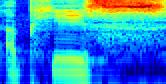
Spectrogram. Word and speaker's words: Appice: yeah yeah I know now your your brother he pronounces it a piece yeah I I know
